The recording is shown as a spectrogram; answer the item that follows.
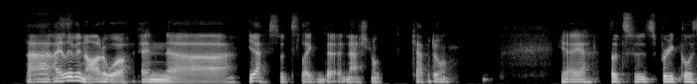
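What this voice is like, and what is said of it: French Canadian accent. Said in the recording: “Yeah, the French. Yeah. Yeah, that's why I have an accent. ... French Canadian, is that right? ... Yeah. Yeah.”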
